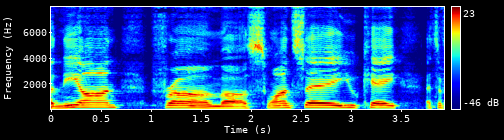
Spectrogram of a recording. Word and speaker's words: Kneeon: And if you go searching for it on Bandcamp, it's spelled Neon. It's spelled K-N-E-E-O-N. So clever.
